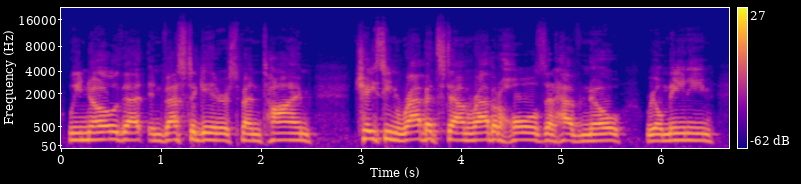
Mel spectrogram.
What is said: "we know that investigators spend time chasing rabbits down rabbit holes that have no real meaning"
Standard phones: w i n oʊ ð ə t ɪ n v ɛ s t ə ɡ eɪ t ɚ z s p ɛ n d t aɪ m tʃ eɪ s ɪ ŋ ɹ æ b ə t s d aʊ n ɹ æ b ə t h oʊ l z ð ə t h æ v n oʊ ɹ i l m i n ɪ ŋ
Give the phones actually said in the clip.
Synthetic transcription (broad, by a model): w i n oʊ ð ə t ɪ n v ɛ s t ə ɡ eɪ t ɚ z s p ɛ n t aɪ m tʃ eɪ s ɪ ŋ ɹ æ b ə t s d aʊ n ɹ æ b ə t h oʊ l z ð ə t h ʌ v n oʊ ɹ i l m i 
